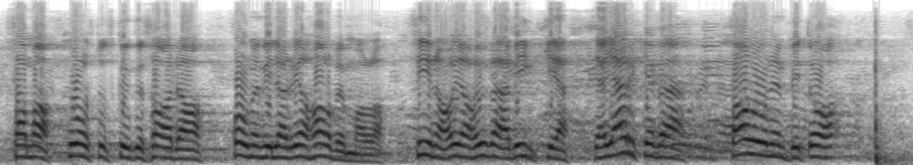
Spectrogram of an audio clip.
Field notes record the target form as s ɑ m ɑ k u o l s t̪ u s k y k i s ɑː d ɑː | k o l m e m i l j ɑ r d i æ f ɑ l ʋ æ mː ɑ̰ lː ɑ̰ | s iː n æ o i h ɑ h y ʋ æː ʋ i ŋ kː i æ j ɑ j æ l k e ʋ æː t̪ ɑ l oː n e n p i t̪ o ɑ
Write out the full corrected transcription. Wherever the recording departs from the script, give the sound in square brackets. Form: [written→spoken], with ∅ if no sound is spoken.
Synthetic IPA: s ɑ m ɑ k u o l s t̪ u s k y k [i→y] s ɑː d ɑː | k o l m e m i l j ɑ r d i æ [f→h] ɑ l ʋ [æ→e] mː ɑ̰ lː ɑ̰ | s iː n æ o i h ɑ h y ʋ æː ʋ i ŋ kː i æ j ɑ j æ [l→r] k e ʋ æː t̪ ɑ l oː n e [n→m] p i t̪ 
